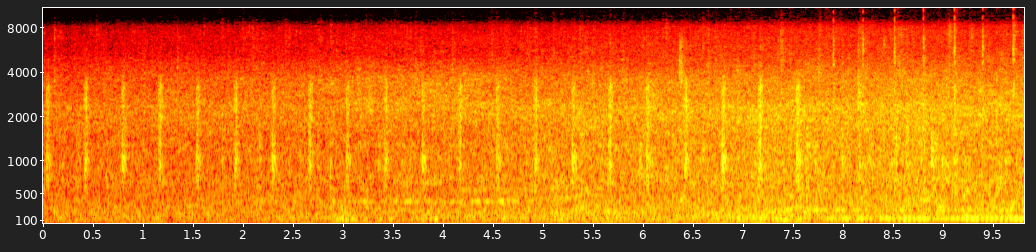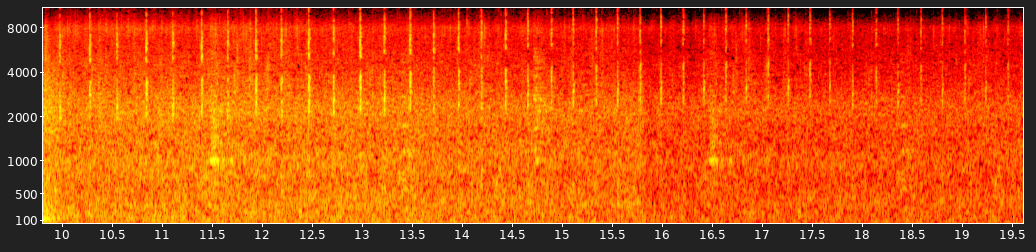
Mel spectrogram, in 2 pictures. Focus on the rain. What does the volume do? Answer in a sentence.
The loudness of the rain goes up, then down.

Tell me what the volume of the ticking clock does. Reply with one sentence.
The loudness of the ticking clock goes up, then down.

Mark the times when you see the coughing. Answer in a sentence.
You can't hear the coughing here.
